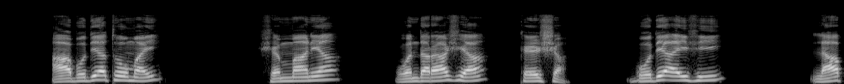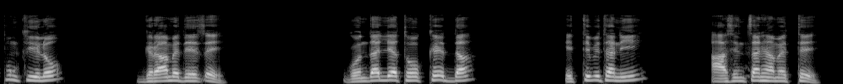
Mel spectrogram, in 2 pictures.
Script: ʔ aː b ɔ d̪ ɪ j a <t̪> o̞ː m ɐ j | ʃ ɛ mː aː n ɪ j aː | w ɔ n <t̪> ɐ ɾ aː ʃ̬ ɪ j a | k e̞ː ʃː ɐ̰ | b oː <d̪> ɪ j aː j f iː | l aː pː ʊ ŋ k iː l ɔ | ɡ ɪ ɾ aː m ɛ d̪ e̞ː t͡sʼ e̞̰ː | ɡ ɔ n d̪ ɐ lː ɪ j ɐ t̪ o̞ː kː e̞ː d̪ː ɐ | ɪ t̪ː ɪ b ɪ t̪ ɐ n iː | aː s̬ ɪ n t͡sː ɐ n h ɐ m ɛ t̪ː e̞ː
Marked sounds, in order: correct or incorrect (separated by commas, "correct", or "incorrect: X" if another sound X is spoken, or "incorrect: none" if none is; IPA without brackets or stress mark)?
correct, incorrect: d̪, correct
